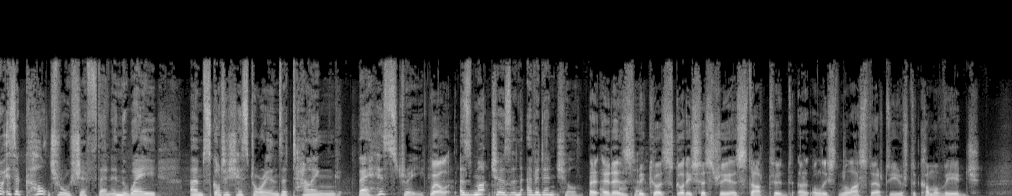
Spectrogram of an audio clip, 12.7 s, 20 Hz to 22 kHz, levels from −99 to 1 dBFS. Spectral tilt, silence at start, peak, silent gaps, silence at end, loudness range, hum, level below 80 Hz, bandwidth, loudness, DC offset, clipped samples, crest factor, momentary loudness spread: -4 dB/octave; 0 s; -2 dBFS; none; 0.45 s; 2 LU; none; -46 dBFS; 15.5 kHz; -21 LUFS; under 0.1%; under 0.1%; 18 dB; 8 LU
